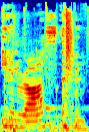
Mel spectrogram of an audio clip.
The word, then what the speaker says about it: Eden Ross: I said her name wrong in my last book video, but it's Eden Ross.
